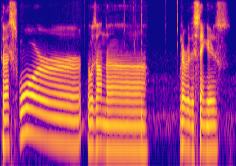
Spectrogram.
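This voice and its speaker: A man's voice: medium pitch, fairly even intonation, takes it slowly, a little hiss or hum. A man doing casual live game commentary as a streamer, hesitantly thinking aloud to himself and reading on-screen text out. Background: game music.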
